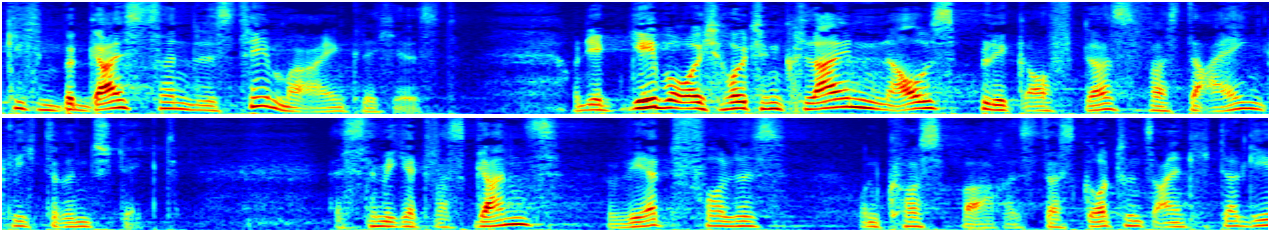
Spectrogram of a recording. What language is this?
German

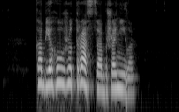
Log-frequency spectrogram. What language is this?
Belarusian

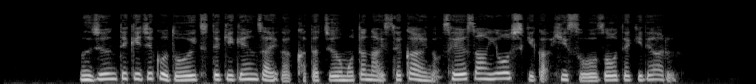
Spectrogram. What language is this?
Japanese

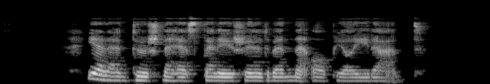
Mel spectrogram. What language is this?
Hungarian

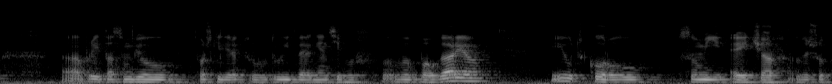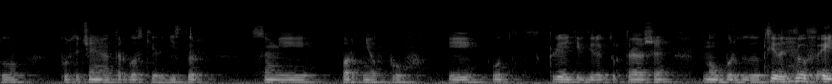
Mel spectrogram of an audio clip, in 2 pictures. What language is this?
Bulgarian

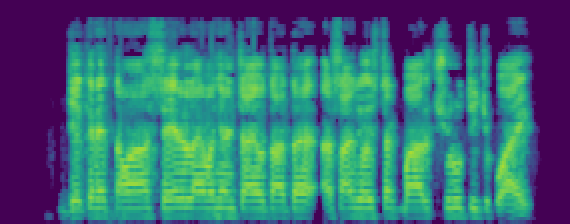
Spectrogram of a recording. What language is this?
Sindhi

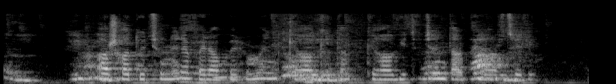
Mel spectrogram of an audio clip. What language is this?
Armenian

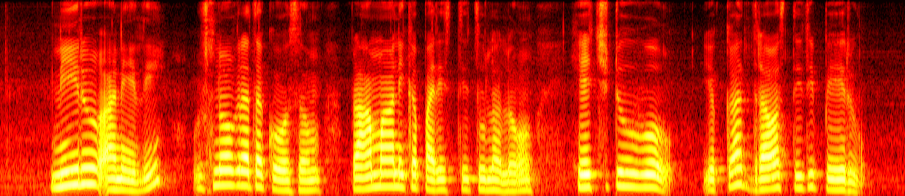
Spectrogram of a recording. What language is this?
Telugu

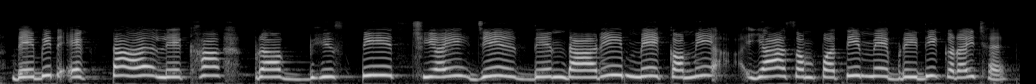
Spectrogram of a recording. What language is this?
Maithili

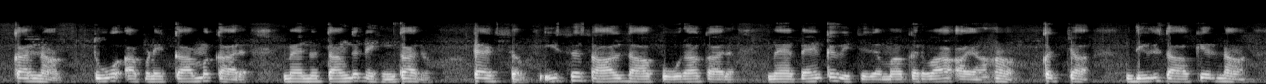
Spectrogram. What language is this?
Punjabi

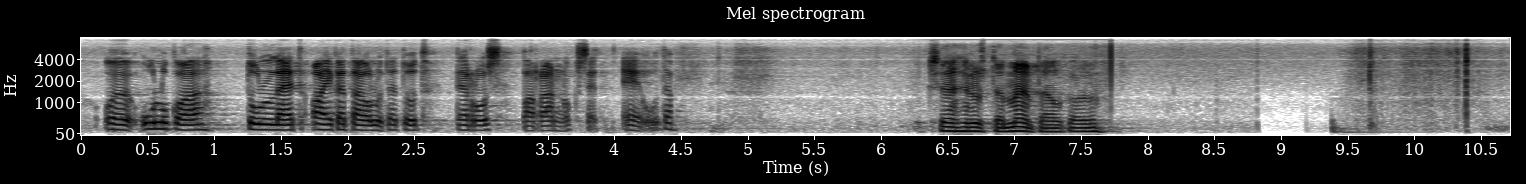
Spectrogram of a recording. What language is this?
Finnish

